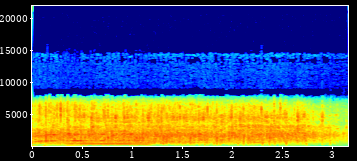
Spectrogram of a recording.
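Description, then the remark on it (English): An audience claps in a steady, dense burst that starts loud and gradually thins and fades toward the end, with a brief whoop at the start. “And claps for that. Right, where are the claps for that?”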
